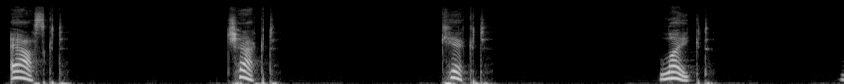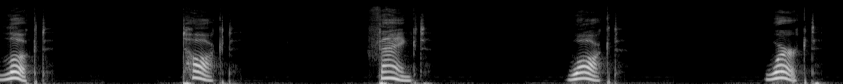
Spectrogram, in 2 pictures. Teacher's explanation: Pronounce ed like t after verbs ending with a k sound.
